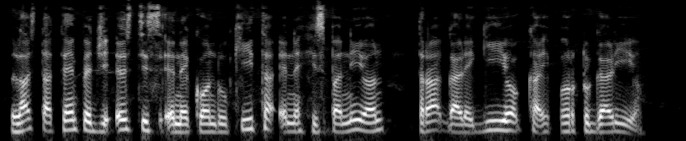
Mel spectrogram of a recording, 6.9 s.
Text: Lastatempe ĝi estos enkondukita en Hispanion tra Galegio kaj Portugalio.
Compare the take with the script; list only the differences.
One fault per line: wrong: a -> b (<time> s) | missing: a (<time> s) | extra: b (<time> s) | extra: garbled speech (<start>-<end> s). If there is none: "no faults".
wrong: estos -> estis (1.2 s)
